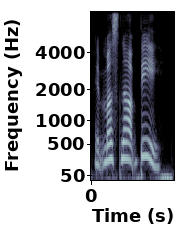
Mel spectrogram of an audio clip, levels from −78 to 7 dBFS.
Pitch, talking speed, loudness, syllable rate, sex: 230 Hz, 230 wpm, -18 LUFS, 4.8 syllables/s, female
